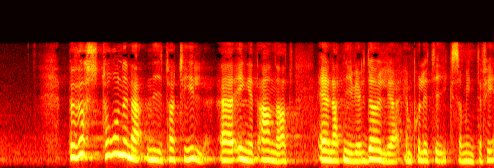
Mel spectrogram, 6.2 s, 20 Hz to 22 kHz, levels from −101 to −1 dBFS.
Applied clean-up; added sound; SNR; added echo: none; none; none; none.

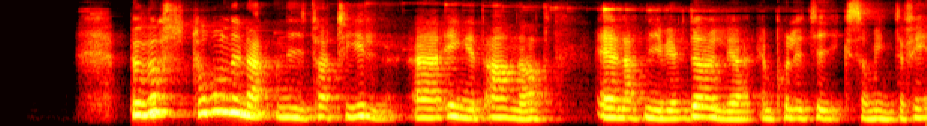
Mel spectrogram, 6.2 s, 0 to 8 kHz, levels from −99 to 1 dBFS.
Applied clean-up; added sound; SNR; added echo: neural mask model DeepFilterNet 3.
